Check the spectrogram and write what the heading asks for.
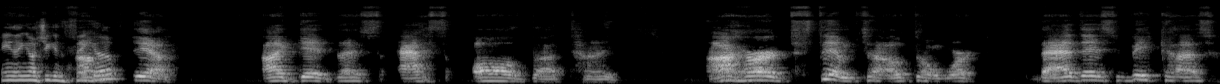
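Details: Adult man with acquired ataxia from several strokes affecting the cerebellum, ataxia present for years; ataxic dysarthria.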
